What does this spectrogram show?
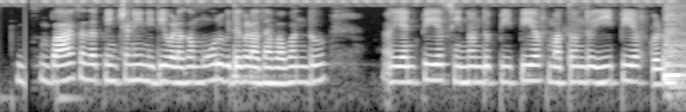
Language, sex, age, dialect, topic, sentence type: Kannada, female, 18-24, Dharwad Kannada, banking, statement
